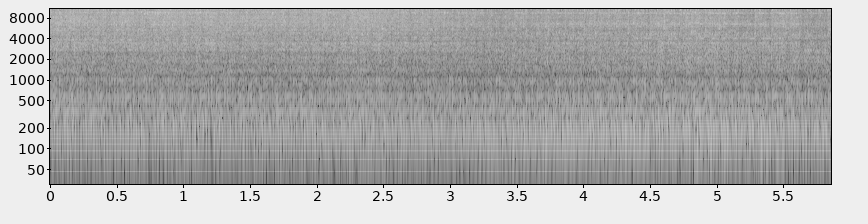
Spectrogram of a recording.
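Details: Homelite Super XL test run after carburetor repair: busy even two-stroke rattle holding steady pitch, no stumbling or surging; saw idles cleanly.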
